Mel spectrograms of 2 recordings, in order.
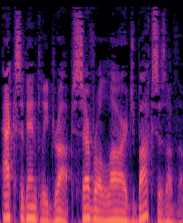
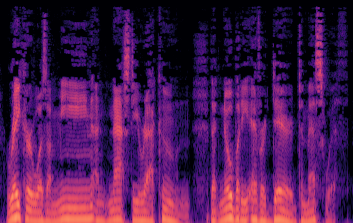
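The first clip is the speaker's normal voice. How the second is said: ordinary delivery, nothing marked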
